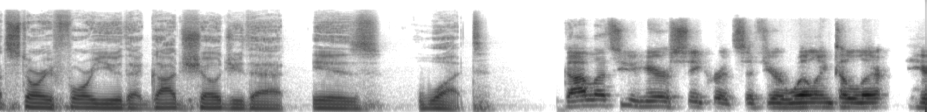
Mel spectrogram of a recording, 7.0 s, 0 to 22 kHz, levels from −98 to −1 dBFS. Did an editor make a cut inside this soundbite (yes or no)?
yes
